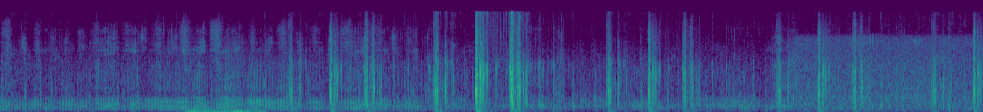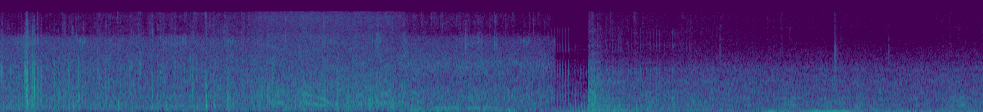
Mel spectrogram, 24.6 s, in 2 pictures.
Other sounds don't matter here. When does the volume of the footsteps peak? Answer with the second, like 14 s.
6 s.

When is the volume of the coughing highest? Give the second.
16 s.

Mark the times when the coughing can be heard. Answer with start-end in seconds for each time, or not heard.
15.6-17.6.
